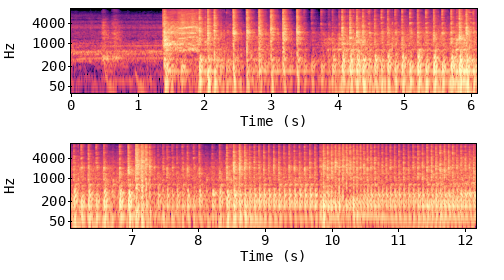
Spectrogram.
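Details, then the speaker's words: Half-scale NASCAR kart small engine, run on a stand with wheel spinning after fitting a larger sprocket: quick revving surges then sharp metallic clatter as the centrifugal clutch blows apart; possibly chain too tight or rusted clutch. "whoa good thing I had all these safety goggles cuz um the clutch just blew apart that could have been from the chain being a little bit too tight"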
